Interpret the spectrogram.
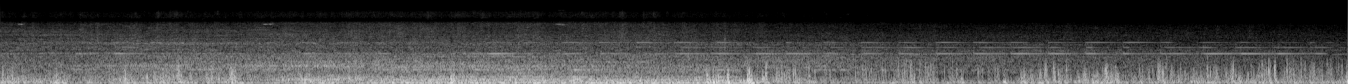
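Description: Railroad cars rolling past close by, with a continuous rumble and sharp clicks of the wheels over rail joints, more distinct in the second half. A faint steady high whine rides over it.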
